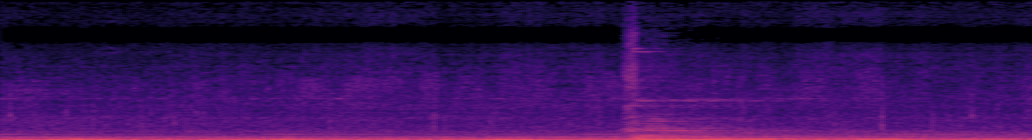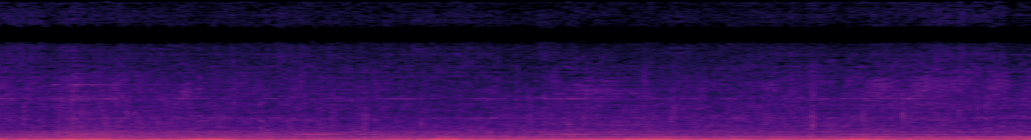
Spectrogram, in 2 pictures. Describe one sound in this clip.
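A small fire flickers and crackles softly.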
